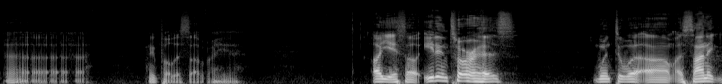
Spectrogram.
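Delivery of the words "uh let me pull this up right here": soft, half-voiced mutter to himself; low muttering while pulling up a video; muttered aside. Real, not acted. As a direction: mumble it under your breath while looking something up.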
